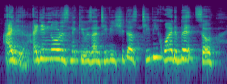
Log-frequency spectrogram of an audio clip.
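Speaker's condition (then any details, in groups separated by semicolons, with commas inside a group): Cerebral palsy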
